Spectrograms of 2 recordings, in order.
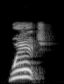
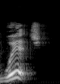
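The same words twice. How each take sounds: First: High, loud shrieking accusation; angry mob shout. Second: Raised, questioning accusation; accusing cry. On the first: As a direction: scream it like a frightened mob. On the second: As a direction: call out like a suspicious villager. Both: Retold or imitated. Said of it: "Now you've got people screaming".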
